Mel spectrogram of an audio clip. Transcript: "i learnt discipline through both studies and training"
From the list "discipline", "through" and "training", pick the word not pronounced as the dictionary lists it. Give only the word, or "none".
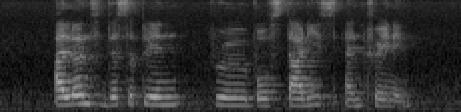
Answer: through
